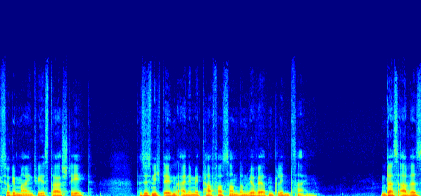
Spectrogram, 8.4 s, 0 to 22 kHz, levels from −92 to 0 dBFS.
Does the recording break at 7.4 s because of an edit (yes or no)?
yes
